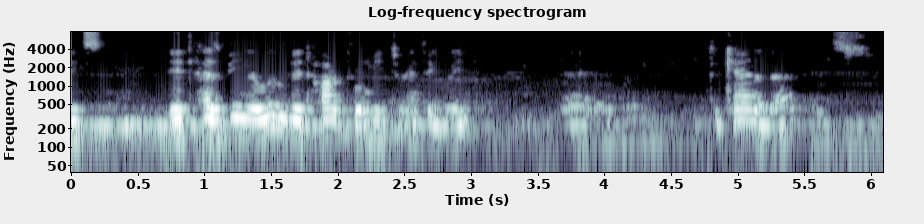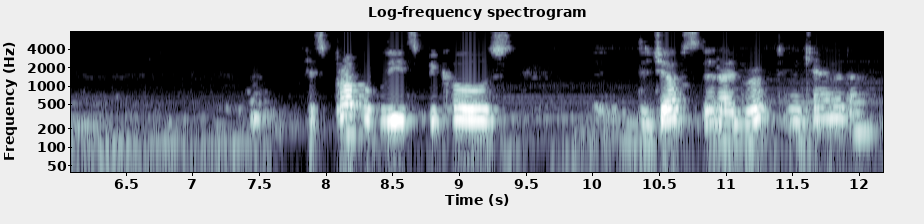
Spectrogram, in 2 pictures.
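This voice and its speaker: In a small, plain room, an immigrant from Turkey in his thirties gives reflective interview testimony about his life, his mid-range voice mellow. He talks with a Turkish accent, pausing and groping for words, and the recording is muffled with background room noise.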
